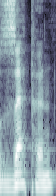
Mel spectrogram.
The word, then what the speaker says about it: Zeapon: be looking at the z-pun or zeppen because i think it's meant to be pronounced like weapon so zeppen micro 2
